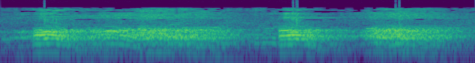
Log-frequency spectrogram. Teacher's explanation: Ketika antum mengucapkan O, itu lidah bagian belakang antum naik gitu.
